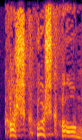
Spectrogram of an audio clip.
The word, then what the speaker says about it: Kosciuszko: Kosciuszko Mound.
